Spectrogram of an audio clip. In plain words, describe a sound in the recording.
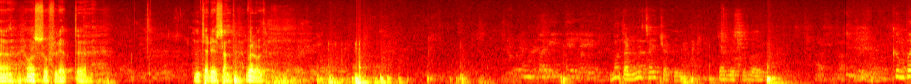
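An elderly man speaks calmly into a microphone, his voice amplified in a room.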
